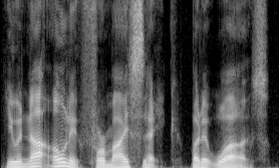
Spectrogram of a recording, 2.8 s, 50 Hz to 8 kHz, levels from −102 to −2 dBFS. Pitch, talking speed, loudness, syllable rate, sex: 115 Hz, 235 wpm, -17 LUFS, 4.4 syllables/s, male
